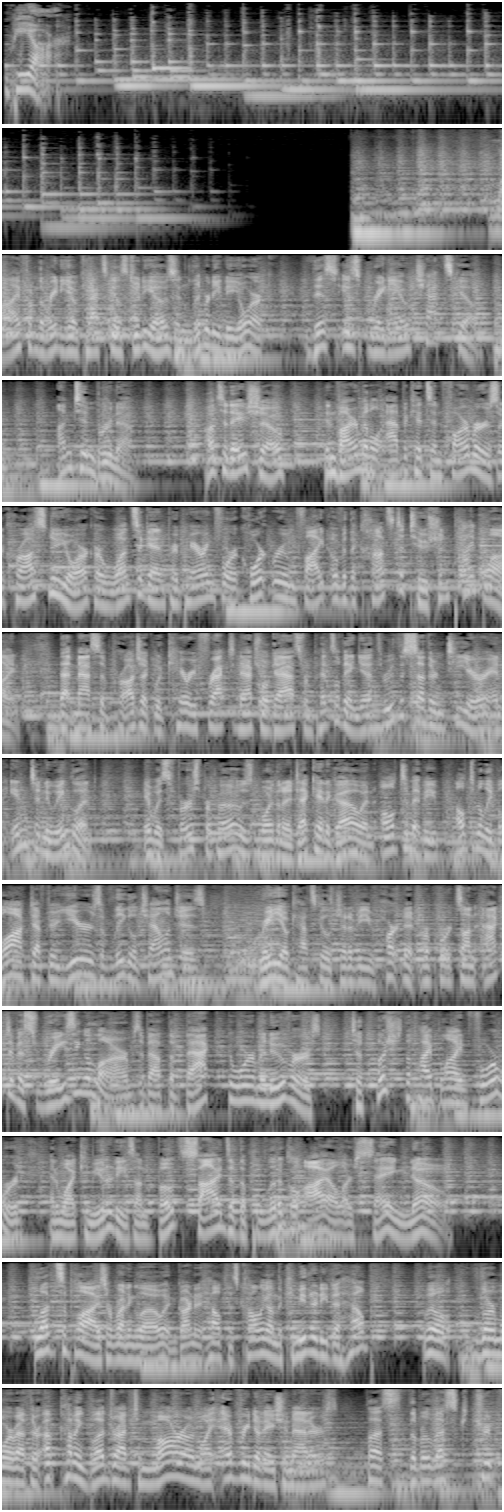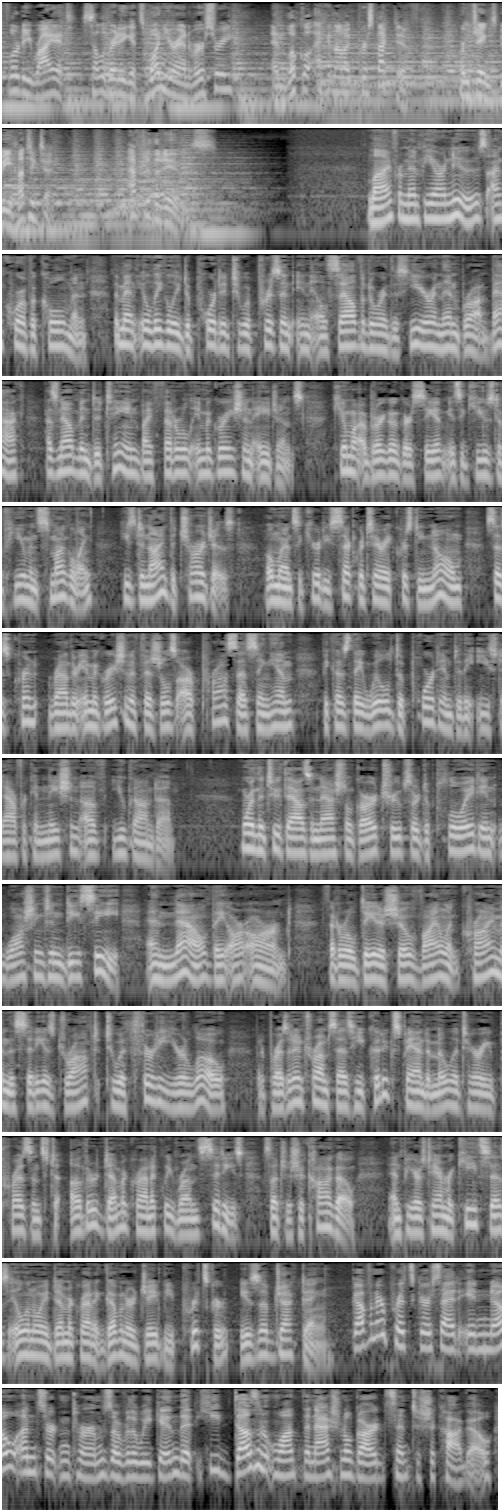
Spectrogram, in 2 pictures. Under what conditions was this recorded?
Live, local conversations focused on arts, history, and current news.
